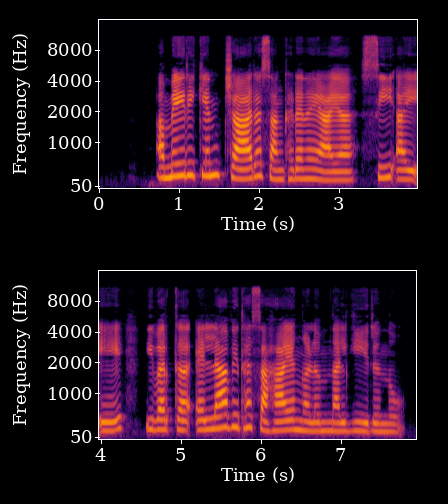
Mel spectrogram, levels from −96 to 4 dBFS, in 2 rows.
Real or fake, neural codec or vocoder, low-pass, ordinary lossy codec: real; none; 10.8 kHz; none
